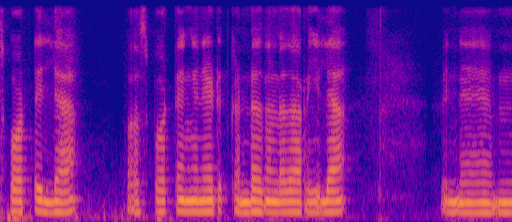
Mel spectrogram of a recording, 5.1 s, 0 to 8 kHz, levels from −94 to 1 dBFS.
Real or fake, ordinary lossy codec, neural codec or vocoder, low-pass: fake; Opus, 64 kbps; codec, 16 kHz, 6 kbps, DAC; 7.2 kHz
